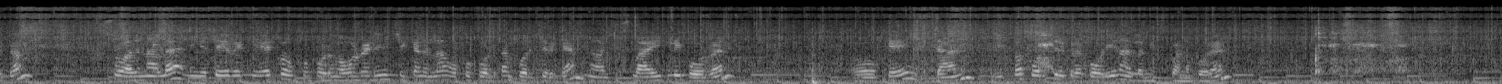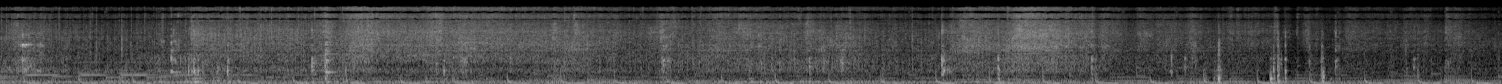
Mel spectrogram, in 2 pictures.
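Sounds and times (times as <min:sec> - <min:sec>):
sauce sizzling in a wok: 0:00.0 - 0:30.0
metal spoon scraping pan: 0:13.1 - 0:14.2, 0:15.1 - 0:15.5.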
